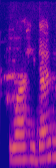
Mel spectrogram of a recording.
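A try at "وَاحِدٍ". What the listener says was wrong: Mana bacanya wahidan? Ada alifnya nggak di belakang dan?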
